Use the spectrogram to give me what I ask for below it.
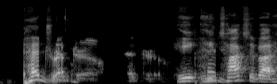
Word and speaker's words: Pedro: I heard him read his own name out loud, and he pronounced his own name as Pedro. Pedro.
